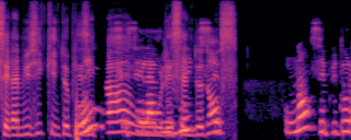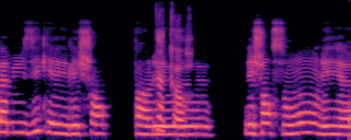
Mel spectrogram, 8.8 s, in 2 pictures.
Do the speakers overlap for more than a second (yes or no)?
yes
